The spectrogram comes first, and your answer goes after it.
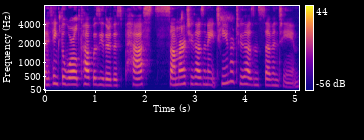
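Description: Heard over a silent background in a very clean recording, the speaker has an American accent and a normal speaking voice. The intonation stays fairly even. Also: woman. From United States. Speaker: podcast host. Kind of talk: interview.

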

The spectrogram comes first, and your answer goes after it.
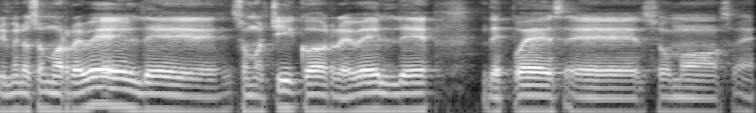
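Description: Very deep and low, a man's voice moves at a fairly slow pace. There is audible room echo. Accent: Rioplatense. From Argentina, Junín (Buenos Aires province). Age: 50s. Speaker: entrepreneur and financial educator. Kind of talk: casual interview chat. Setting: his place of business.

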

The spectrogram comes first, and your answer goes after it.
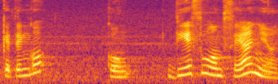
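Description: A woman speaks with lively intonation. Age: 40s. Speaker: sommelier and social media communicator. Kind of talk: casual chat.

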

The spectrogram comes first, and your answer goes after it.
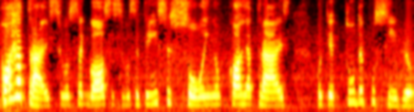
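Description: In a plain, everyday voice, a woman speaks at a moderate pace and a fairly high pitch, with ordinary pitch variation, big swings in loudness, and a dry, close sound with no echo. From Santos, São Paulo coast, Brazil. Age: 30s. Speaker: singer. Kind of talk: casual interview chat.

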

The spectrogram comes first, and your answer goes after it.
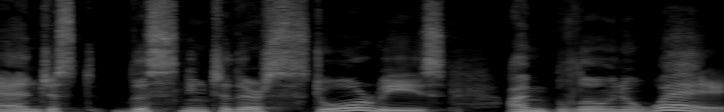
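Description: A man with an American accent talks at a fairly slow pace, his pitch high and his intonation lively. The recording is very clean, with a silent background. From Massachusetts. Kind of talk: interview.

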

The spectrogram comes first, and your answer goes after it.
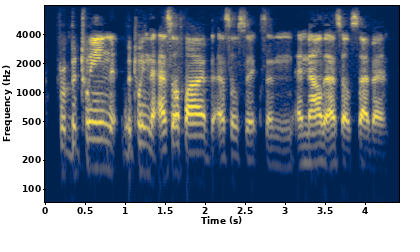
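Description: A man speaks with a Californian accent. His pace is moderate. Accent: American (Californian). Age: 30s. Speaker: cyclist and photographer, podcast host. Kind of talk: casual interview chat. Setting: video call, live stream.

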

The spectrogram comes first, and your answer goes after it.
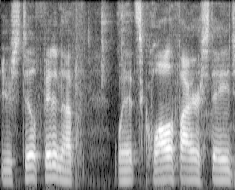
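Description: With an American accent, a man speaks in fairly even intonation. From Texas. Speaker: podcast co-host, gym owner. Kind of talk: casual chat.

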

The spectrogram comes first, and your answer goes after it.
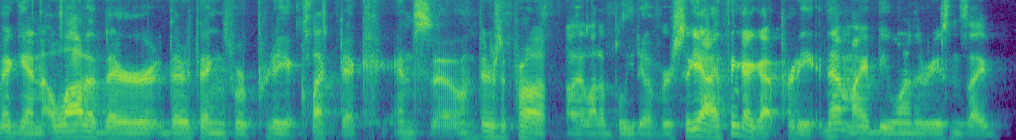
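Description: A man's plain, everyday voice at a fairly quick pace, on a very clean recording with a silent background. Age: 40s. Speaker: podcast co-host. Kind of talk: casual chat.

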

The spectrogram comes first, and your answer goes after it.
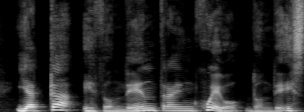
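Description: The man speaks in a high pitch. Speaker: chiropractor / spine health professional. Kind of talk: educational explainer video.

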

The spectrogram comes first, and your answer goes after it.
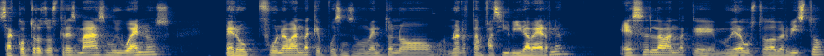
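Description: A man speaks at a medium pitch and a fairly quick pace, with a bright, sharp tone and fairly even intonation. The recording is very clean, with a silent background. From Mexico, Gómez Palacio, Durango (La Laguna region). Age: 30s. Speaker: rock music fan. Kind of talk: casual chat.

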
